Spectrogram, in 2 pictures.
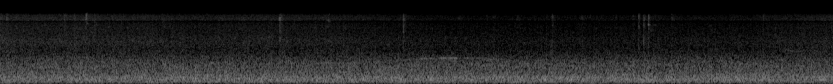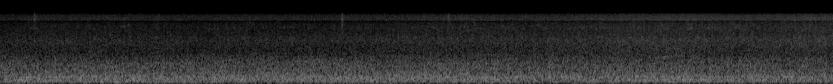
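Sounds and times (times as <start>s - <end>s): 
trees and foliage rustling in wind gusts: 0.0s - 16.6s.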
